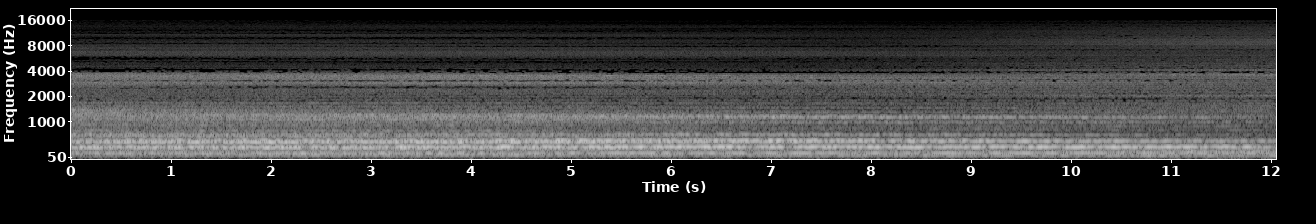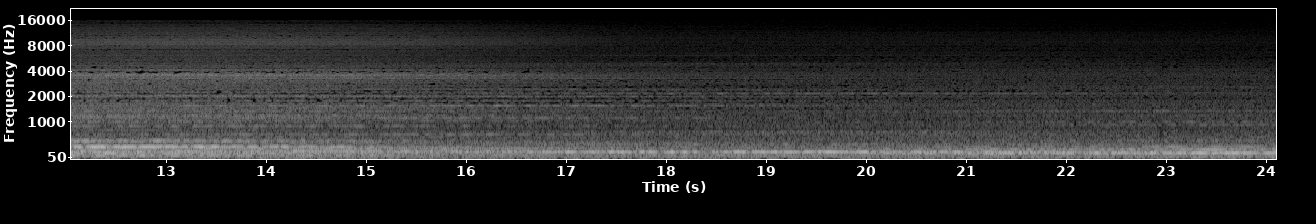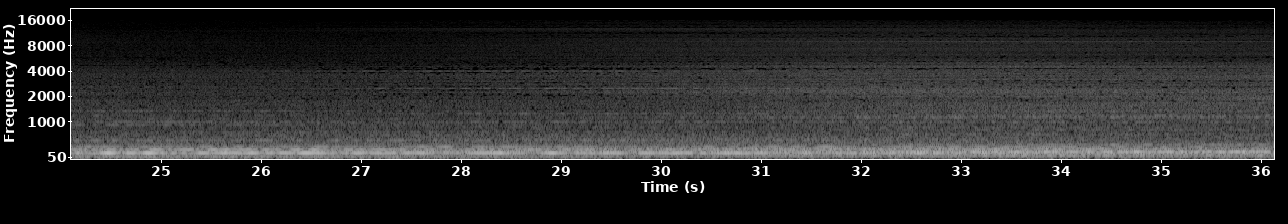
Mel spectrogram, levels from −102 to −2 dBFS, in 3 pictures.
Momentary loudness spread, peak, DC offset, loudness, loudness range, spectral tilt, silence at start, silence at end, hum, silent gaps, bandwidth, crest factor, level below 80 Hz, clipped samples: 14 LU; -16 dBFS; under 0.1%; -35 LUFS; 14 LU; -7.5 dB/octave; 0 s; 0 s; none; none; 13.5 kHz; 18 dB; -58 dBFS; under 0.1%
